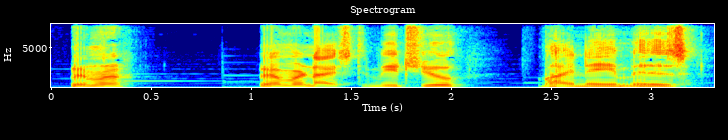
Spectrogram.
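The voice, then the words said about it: Gnome character voice, voice breaking. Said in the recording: “This voice. ... The gnome has a voice break.”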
